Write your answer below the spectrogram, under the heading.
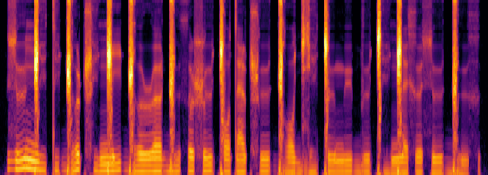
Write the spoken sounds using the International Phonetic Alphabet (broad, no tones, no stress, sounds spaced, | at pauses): z ʉ ŋ͡ǁ e̤ t e̤ ɡ͡ǁ ɵ ʈ͡ʂʰ e̤ ŋ͡ǁ i ɡ͡ǁ ɵ ɹ œ ɡ͡ǁ ʉ θ ɵ ʂ ʉ ǀ ɔ t æ ʈ͡ʂʰ ʉ ɡ͡ǁ ɔ d͡ʑ e̤ ǀ ʉ m y b ʉ ǀʰ e̤ ŋ͡ǁ ɛ x ø s ʉ ɡ͡ǁ ʉ x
